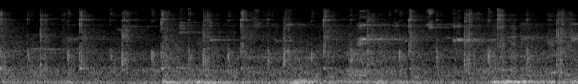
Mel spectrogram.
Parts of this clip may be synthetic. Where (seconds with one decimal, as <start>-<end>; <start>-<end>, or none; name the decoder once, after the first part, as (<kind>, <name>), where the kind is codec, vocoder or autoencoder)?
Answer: none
